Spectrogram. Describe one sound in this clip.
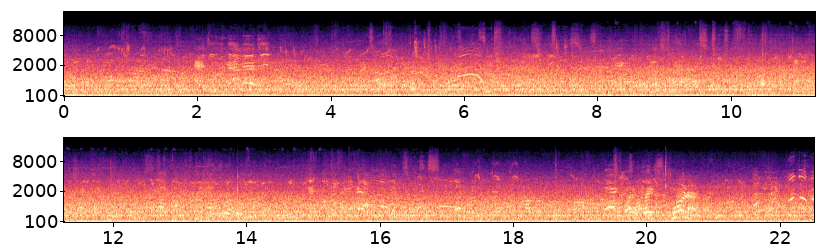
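Outdoors, distant players shout and call to each other across an open field.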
